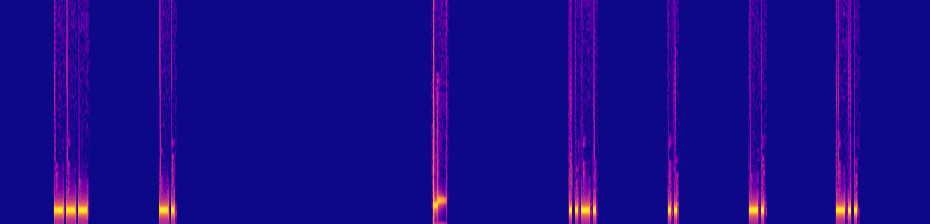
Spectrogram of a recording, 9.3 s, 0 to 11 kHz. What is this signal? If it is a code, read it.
Morse code, heard as a keyed tone, about 40 wpm, spaced as for 11 wpm, 700 Hz. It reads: ON FIND
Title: 8x Character Spacing - Top 100 Words - 40wpm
